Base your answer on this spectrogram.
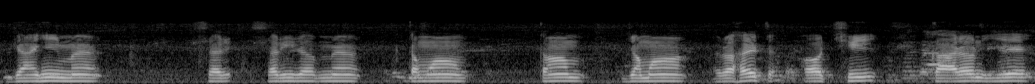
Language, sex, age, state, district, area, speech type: Maithili, male, 60+, Bihar, Araria, rural, read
